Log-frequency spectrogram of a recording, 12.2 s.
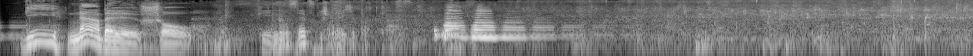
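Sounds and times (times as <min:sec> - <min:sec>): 
speech: 0:00.3 - 0:06.0
water splashing and trickling at saltworks graduation tower: 0:03.3 - 0:12.1.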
